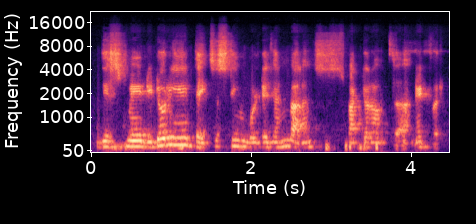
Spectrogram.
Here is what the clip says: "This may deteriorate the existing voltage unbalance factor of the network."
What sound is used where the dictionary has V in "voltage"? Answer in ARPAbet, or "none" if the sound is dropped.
B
